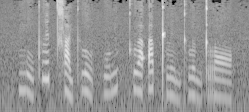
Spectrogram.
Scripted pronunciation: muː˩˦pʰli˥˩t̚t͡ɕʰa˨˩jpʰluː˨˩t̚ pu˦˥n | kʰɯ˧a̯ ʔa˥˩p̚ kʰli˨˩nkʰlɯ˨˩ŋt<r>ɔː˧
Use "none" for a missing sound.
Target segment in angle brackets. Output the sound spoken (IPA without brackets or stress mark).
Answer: r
